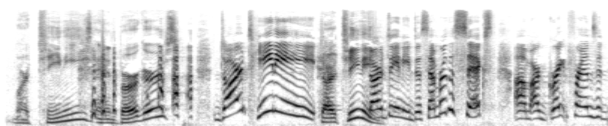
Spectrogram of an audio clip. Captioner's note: laughter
